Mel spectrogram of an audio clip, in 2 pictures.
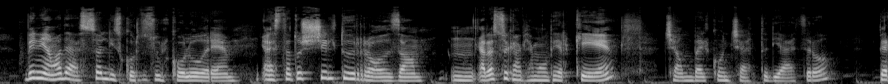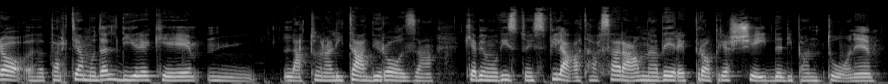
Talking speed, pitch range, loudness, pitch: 140 wpm, 175-210 Hz, -20 LUFS, 190 Hz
